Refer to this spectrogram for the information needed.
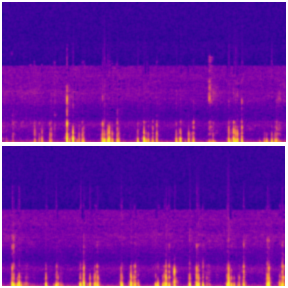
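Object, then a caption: Rubber phone case. A small, hollow, empty teal rubber phone case is held sideways and tapped fast with long fingernails. The taps come as quick, uneven bursts of short, dull, muffled knocks, mostly low and thumpy, each dying away almost instantly.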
